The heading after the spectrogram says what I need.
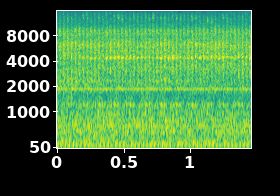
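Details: CAT 420F backhoe started after service: steady, even diesel idle with a smooth low rumble, no squeaking or belt squeal; sounds healthy.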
